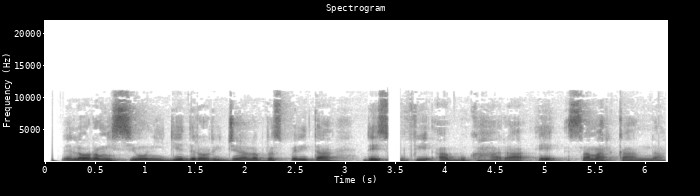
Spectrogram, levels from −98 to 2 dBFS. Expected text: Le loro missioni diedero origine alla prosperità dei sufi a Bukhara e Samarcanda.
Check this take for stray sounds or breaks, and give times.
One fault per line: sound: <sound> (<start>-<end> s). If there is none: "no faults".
sound: dropout (3.4-3.6 s)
